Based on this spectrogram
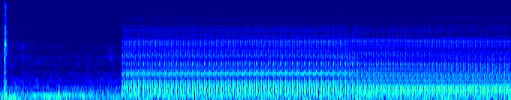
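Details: VW Passat with a large EVAP leak and a parking brake fault code: after a quiet moment, a steady electrical-sounding buzz from the right side switches on abruptly and holds an even pitch. The source is unknown.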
